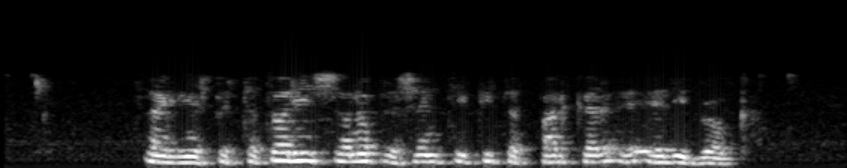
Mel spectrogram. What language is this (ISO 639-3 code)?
ita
